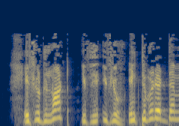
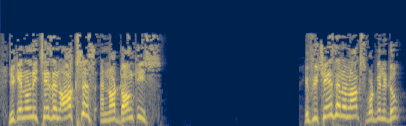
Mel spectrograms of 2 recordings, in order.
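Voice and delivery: preaching at full force; 8 semitones higher, 11 dB louder than usual. Acted.

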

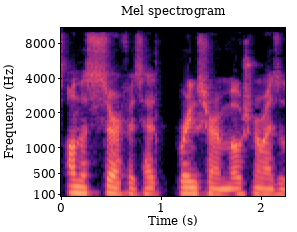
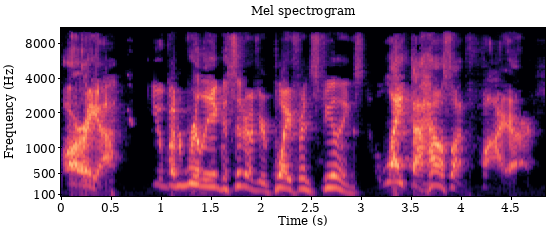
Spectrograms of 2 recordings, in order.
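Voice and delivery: put-on character voice; 11 semitones higher than usual. Pictunia urges Arya to act, in high put-on voice. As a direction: egg her on, high and hammed-up.

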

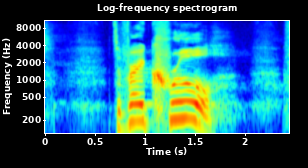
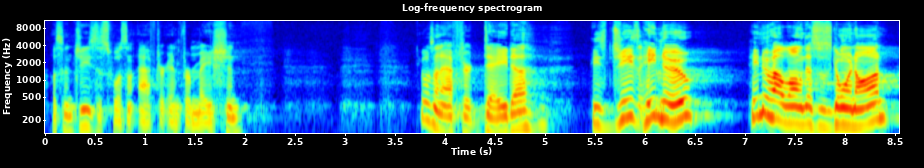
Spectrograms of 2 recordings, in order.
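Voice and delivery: ordinary talk

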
